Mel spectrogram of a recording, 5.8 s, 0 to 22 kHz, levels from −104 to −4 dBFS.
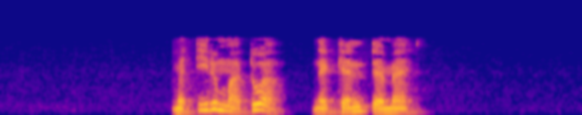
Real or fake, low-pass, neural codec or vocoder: real; 5.4 kHz; none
